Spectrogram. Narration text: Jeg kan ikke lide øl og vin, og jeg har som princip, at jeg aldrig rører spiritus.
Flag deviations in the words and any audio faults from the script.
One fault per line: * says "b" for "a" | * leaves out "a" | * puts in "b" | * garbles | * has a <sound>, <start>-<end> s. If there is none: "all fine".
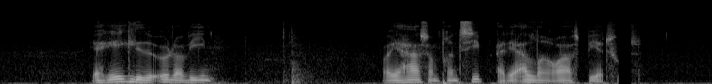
* has a squeak, 2.6-3.3 s
* has a dropout, 6.2-6.3 s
